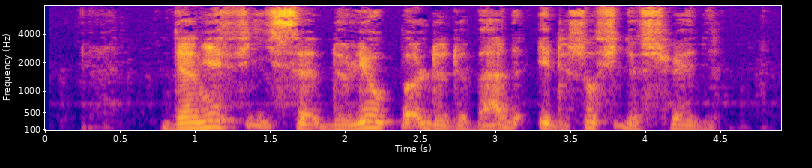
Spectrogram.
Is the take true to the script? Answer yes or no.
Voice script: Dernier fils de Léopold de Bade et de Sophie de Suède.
yes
